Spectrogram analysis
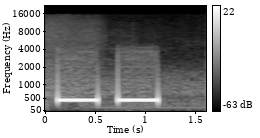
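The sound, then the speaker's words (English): A telephone being dialled gives two equal, steady, mid-pitched tones, each under half a second, separated by a short gap, over a faint background. “I think we're now, by the power of technology, about to phone everybody.”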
